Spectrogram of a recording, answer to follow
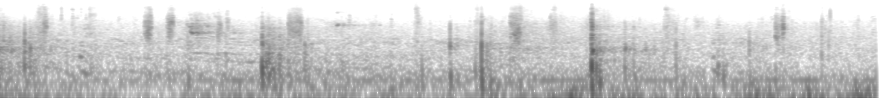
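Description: Tennis ball struck with a racket on a serve, a sharp crack right at the start that is the loudest sound, followed by more racket hits and ball bounces on the hard court, spaced about half a second to a second apart, with light footsteps.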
